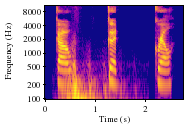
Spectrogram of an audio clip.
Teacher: There is a small difference between the English G sound and the Korean one. In English, the G in words like go or good uses stronger vocal cord vibration.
